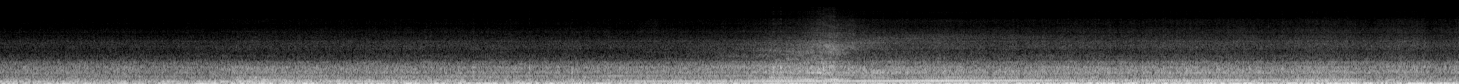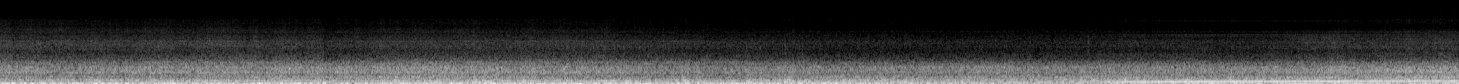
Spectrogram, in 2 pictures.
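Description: Car engine heard from inside the cabin while lapping a track, with road and wind noise throughout. The engine note rises as it accelerates hard along a straight, eases off through the braking and turn, then climbs again near the end. A brief sharp sound comes about eight seconds in.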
